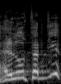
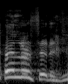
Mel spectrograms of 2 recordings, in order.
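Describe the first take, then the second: First: Mimicking a catchphrase. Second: Mocking catchphrase repeat. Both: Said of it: "You know only two character".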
